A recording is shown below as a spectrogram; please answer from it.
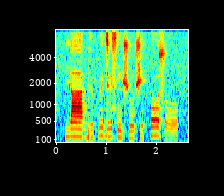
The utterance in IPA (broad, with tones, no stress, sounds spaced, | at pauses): j aː˨ ɡ͡b ɨ˨ p ɨ˧ d ɨ˨˦ s ĩ˨ ʃ ũ˨ ʃ i˨ k͡p oː˦ s o˨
